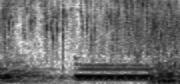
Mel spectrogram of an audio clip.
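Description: Soft chocolate paste pours and drips in a brief, close, wet gush with a steady liquid flow, louder in the second half.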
